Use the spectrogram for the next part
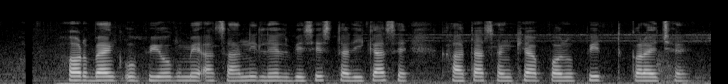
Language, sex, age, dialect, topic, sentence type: Maithili, male, 18-24, Eastern / Thethi, banking, statement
